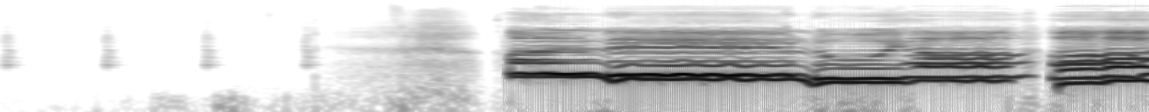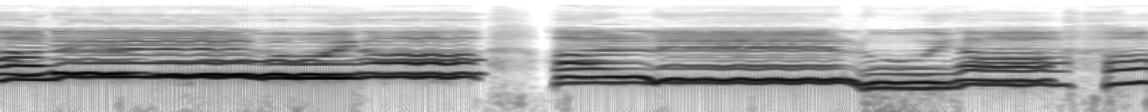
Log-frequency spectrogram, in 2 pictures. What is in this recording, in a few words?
O Magnum Mysterium Alleluia Soprano Alto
